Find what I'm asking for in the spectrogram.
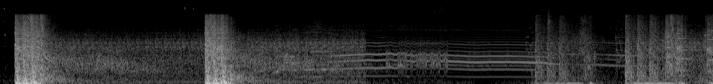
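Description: Gunfire in the video game Delta Force 2, loud rapid bursts of automatic fire that start and stop, with quieter gaps between them and no talk over the shots.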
